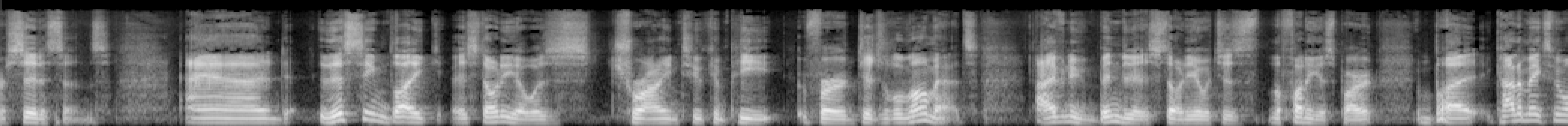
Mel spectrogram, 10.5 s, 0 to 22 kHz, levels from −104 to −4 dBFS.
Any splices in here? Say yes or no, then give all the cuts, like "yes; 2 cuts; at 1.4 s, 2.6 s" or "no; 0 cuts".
no; 0 cuts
